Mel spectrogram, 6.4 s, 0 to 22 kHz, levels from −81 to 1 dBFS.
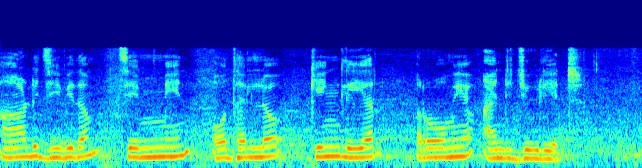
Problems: none marked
